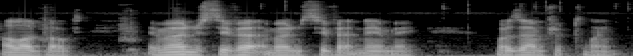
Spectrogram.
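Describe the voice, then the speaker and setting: A young man with a gravelly voice, commenting on a game as he plays and mutters through on-screen text. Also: low voice, fairly even intonation, quick pace. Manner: mutters aloud while reading on-screen text. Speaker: gaming video creator. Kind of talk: game commentary while playing. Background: keyboard typing and clicks.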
